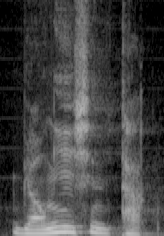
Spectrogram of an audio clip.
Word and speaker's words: 명의신탁: 먼저 명의신탁할 때 명의신탁 이 중간에 두 번째 음절에 의자를 명의신탁 이렇게 발음해도 되고요. 아무래도 발음이 좀 어렵기 때문에 명의신탁 이렇게도 허용이 됩니다. 그래서 편하게 명의신탁 이렇게 발음해 주면 되겠습니다.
